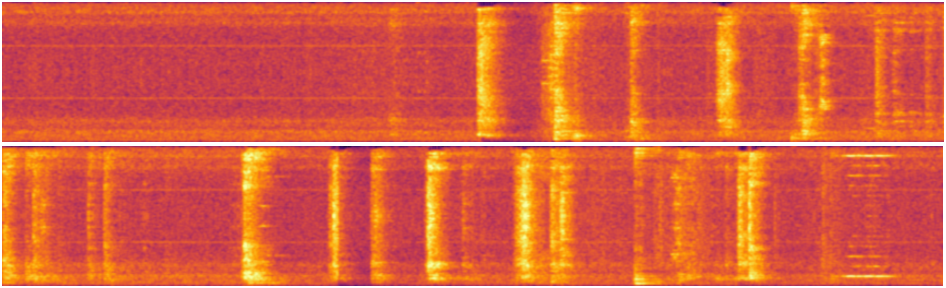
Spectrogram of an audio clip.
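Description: A steady hum, then from about four seconds in a string of irregular clunks and clicks as a John Deere Model L tractor is tried for a start. The engine never catches, the sign of a battery that is dead.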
